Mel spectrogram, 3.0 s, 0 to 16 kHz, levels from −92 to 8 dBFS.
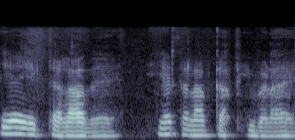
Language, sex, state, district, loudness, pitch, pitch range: Hindi, male, Chhattisgarh, Kabirdham, -18 LUFS, 125 Hz, 115-145 Hz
